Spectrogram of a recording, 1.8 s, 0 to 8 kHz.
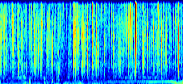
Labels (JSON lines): {"label": "biophony, cascading saw", "recorder": "SoundTrap 600 or HydroMoth"}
